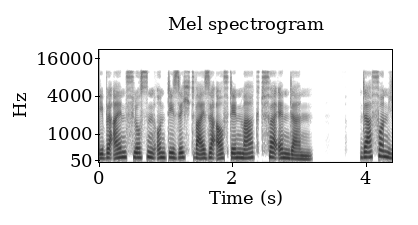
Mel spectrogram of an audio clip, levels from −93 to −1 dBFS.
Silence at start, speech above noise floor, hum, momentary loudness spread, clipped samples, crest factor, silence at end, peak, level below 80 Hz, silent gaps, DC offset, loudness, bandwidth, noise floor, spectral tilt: 0 s; 57 dB; none; 4 LU; under 0.1%; 18 dB; 0 s; -6 dBFS; -60 dBFS; none; under 0.1%; -23 LUFS; 11 kHz; -79 dBFS; -6 dB/octave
